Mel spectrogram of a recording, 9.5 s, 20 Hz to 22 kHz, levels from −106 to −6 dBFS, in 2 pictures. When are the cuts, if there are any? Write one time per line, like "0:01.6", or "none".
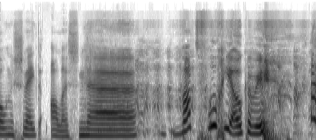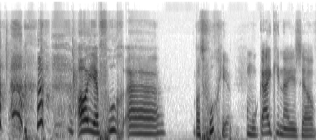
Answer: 0:01.2
0:08.4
